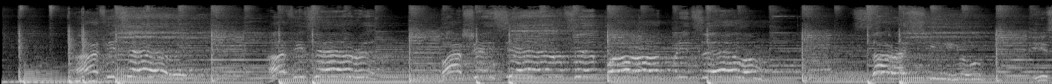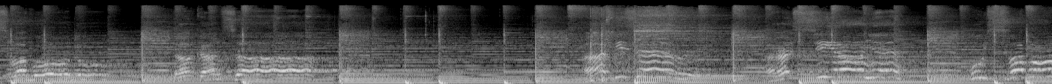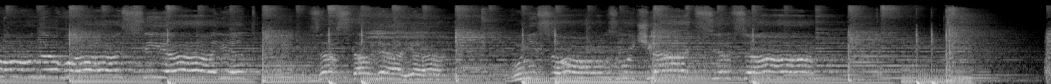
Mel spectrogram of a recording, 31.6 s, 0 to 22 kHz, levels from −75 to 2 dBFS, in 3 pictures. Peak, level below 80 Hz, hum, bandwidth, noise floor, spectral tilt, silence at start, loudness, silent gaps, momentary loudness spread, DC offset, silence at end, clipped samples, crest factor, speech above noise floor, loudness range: 0 dBFS; -28 dBFS; none; 17 kHz; -40 dBFS; -5.5 dB/octave; 0 s; -18 LUFS; none; 7 LU; under 0.1%; 0 s; under 0.1%; 16 dB; 25 dB; 2 LU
